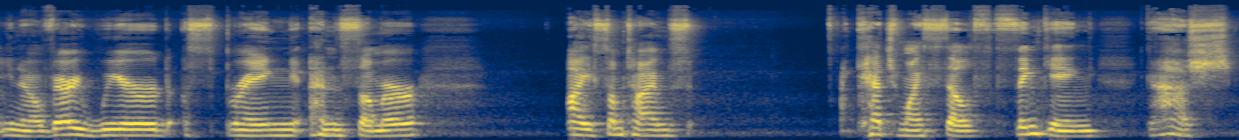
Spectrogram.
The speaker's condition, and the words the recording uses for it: Stuttering. I'm very aware of more blocking, which is really not my typical manifestation of stuttering.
